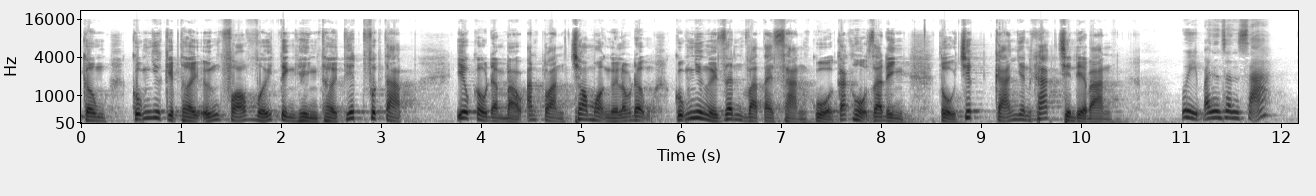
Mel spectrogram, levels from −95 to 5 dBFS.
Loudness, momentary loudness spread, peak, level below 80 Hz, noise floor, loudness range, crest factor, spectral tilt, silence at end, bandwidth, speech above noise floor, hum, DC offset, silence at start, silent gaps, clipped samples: -15 LUFS; 6 LU; 0 dBFS; -48 dBFS; -50 dBFS; 2 LU; 14 dB; -5.5 dB/octave; 0.3 s; 16 kHz; 35 dB; none; under 0.1%; 0 s; none; under 0.1%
